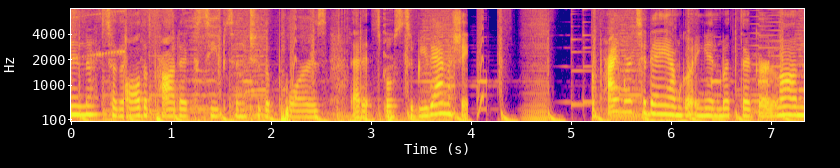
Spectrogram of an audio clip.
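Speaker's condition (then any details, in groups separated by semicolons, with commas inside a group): No condition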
